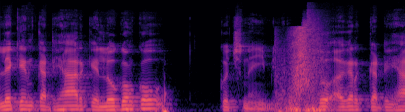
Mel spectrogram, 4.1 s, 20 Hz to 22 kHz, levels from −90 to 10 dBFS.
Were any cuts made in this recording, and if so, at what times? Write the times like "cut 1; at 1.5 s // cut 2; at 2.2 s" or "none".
cut 1; at 2.9 s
